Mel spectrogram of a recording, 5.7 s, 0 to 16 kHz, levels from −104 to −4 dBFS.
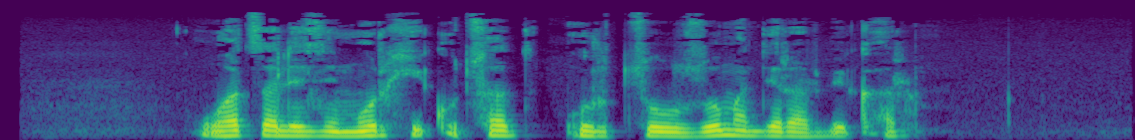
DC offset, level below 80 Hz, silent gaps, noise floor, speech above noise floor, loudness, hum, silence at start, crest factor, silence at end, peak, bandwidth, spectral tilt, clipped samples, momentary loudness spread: under 0.1%; -62 dBFS; none; -71 dBFS; 52 dB; -20 LUFS; none; 1 s; 20 dB; 1.15 s; -2 dBFS; 11.5 kHz; -7.5 dB/octave; under 0.1%; 10 LU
